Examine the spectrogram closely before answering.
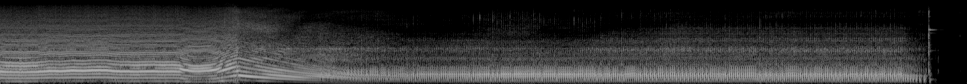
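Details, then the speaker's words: Ported Shindaiwa 757 chainsaw on stock timing, muffler cut flat so the exhaust sits against the log: high scream, then the pitch sags sharply and labours low and flat in the cut. Bogging from the blocked exhaust. "it was getting right up against the log and it can't breathe so that's something that I'll fix in the future"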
